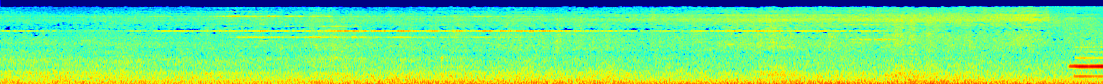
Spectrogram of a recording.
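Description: BCNHL covered freight wagons rolling past on the rails: a steady rumble of wheels on track with thin, high wheel squeal running above it. A train horn starts to sound right at the end.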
